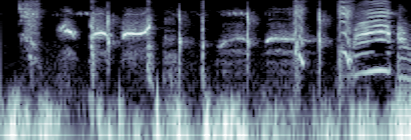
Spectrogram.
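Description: Rose-ringed parakeet giving a series of short, high-pitched squawking calls, with a longer call near the end.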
